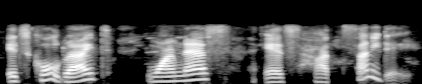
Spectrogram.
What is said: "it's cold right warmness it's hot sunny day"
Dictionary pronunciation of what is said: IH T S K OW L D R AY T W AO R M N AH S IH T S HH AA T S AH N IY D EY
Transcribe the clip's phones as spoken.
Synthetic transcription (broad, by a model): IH T S K OW L D R AY T W AO R M N AH S IH T S HH AA T S AH N IY D EY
